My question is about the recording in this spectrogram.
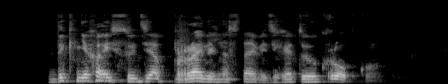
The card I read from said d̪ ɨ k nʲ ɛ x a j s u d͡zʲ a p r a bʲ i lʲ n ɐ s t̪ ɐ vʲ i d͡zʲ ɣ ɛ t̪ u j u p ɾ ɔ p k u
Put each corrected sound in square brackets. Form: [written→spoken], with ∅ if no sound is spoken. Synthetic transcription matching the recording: d̪ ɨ k nʲ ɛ x a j s u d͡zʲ a p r a [bʲ→vʲ] i lʲ n ɐ s t̪ [ɐ→a] vʲ i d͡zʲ ɣ ɛ t̪ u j u [p→k] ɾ ɔ p k u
